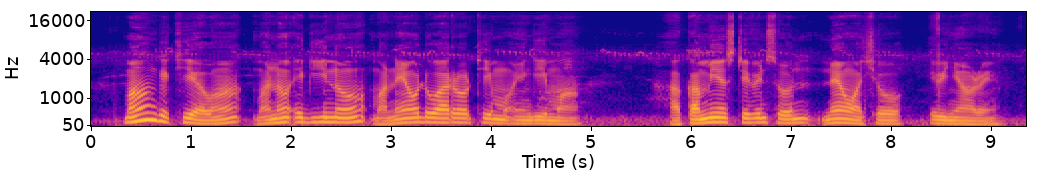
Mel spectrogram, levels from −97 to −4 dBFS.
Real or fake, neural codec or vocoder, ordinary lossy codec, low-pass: real; none; none; none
